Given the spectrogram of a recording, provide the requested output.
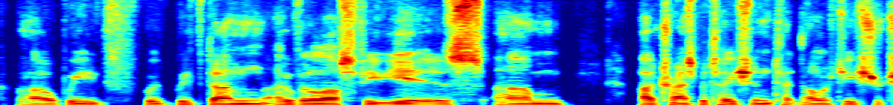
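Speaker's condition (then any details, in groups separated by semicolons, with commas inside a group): No condition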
